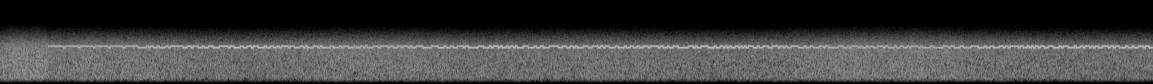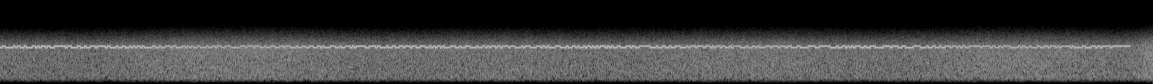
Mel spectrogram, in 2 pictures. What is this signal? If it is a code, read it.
RTTY (50 baud, 170 Hz shift), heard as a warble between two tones, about 2200 Hz centre, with radio static. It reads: PLMAP GAZEH ZKPBO CTHDZ MIZCA LKLTB SYLCB NTGDC GETAO NKRWH JCALA FVALK RELAS WTQLP IZLXC PWRZL FQHNZ DYSNV LHQFG ZQAOV YLOUO LJVKG PXENK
